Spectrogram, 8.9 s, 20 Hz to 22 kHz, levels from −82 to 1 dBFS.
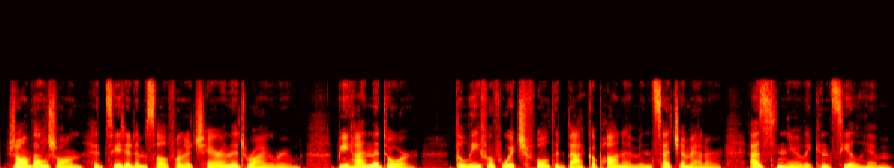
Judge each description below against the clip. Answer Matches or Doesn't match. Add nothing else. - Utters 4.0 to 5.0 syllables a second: Doesn't match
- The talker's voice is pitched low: Doesn't match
